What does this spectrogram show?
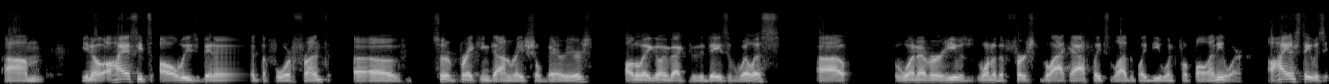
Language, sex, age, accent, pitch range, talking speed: English, male, 30-49, American, 90-110 Hz, 210 wpm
